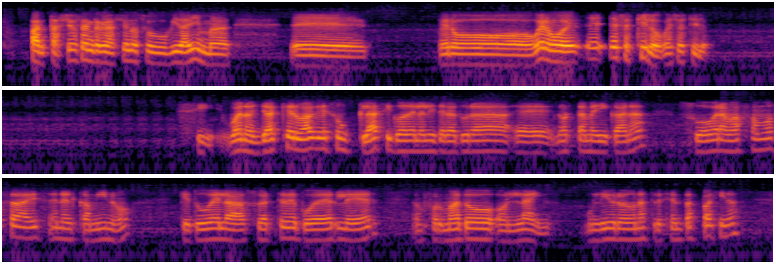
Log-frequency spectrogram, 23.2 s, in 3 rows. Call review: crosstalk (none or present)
none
